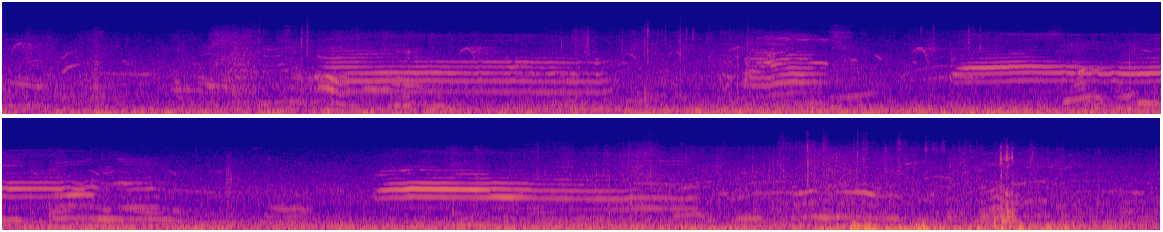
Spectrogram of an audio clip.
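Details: Hoarse-voiced stray cat acting affectionate, filmed outdoors on a GoPro: a run of short, strained meows in quick clusters with a human voice talking and rustling nearby.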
